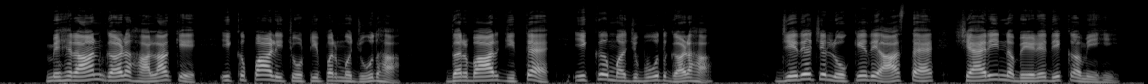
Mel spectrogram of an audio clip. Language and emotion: Dogri, neutral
